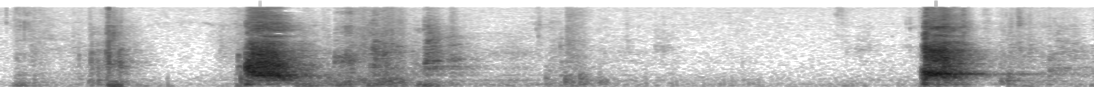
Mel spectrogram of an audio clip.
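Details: Staffordshire bull terrier indoors attacking and eating bubbles, giving two loud, sharp barks about three seconds apart, each followed by softer huffs and snorts in a quiet small room.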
